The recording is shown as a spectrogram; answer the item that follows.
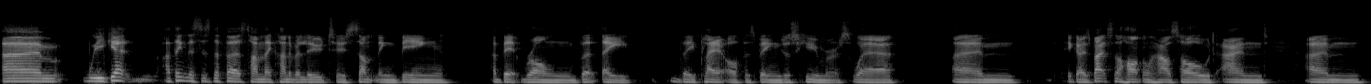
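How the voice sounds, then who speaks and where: A man chatting casually as a podcast host, recapping a TV drama in a halting way with searching pauses. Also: fairly low pitch, steady tone, pushed and bright.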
